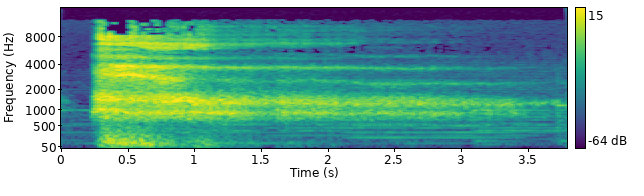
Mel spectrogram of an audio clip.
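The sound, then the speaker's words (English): A voice imitates a long exhale from inside a closed helmet. The hollow, breathy rush starts abruptly and loudly, then slowly fades over about three seconds. “from the helmet, which is a closed helm, you just hear a sound like...”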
